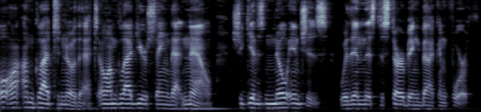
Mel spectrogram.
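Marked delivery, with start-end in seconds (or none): 0.0-3.2 mock condescending tone. Repeating a woman's reply he calls condescending: mocking a condescending reply. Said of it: "listen to that condescending uh, response".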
